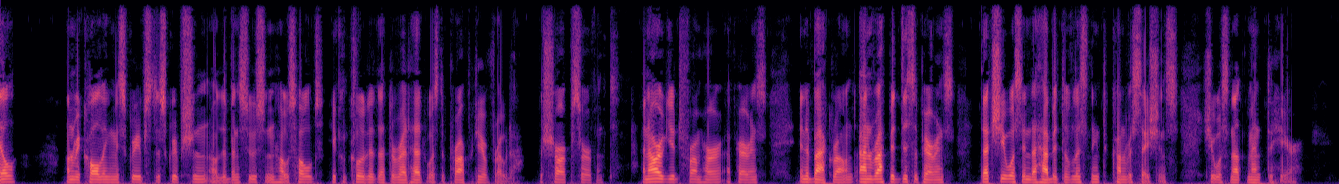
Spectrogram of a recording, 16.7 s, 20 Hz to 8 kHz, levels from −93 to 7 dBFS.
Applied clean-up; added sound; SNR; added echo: none; none; none; none.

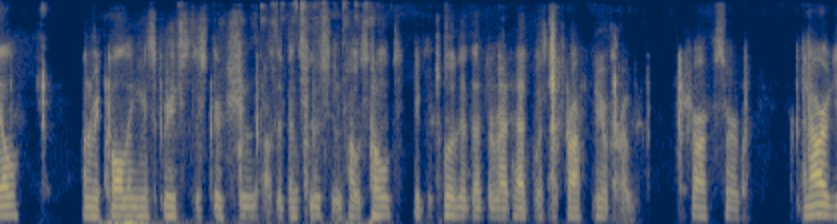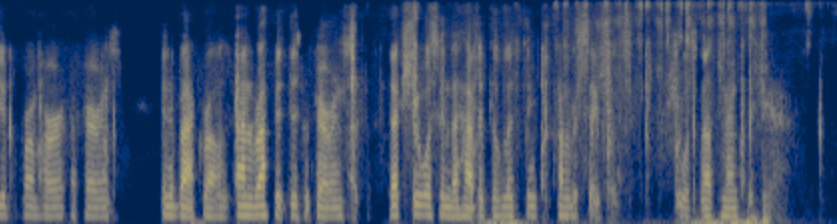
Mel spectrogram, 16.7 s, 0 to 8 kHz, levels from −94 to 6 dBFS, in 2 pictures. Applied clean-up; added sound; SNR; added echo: neural mask model Resemble Enhance denoiser.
